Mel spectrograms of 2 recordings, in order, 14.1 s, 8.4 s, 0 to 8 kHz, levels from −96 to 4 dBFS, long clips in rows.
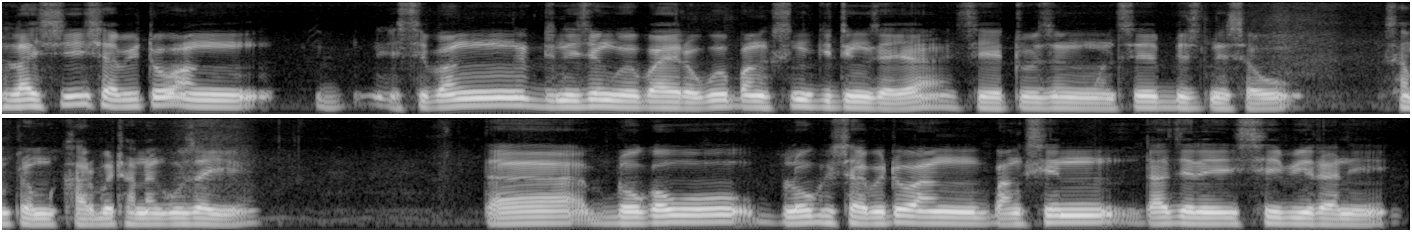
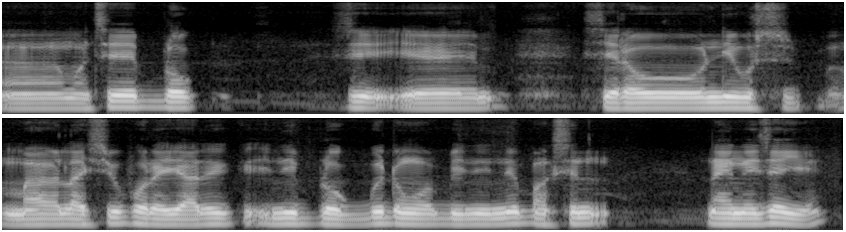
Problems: none marked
